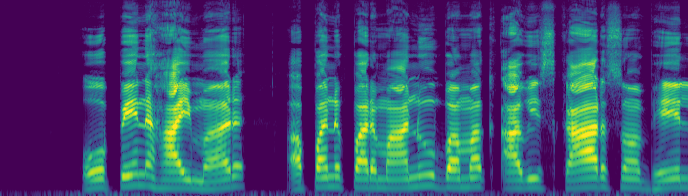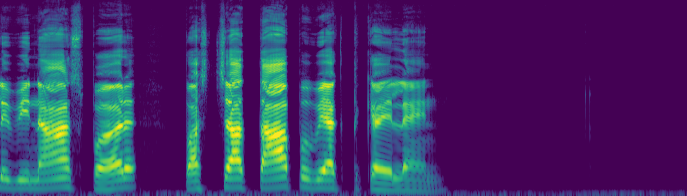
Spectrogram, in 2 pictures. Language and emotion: Maithili, sad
